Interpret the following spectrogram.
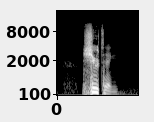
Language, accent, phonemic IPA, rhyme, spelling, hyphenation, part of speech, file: English, UK, /ˈʃuːtɪŋ/, -uːtɪŋ, shooting, shoot‧ing, adjective / noun / verb, En-uk-shooting.ogg
- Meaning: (adjective) 1. Moving or growing quickly 2. Of a pain, sudden and darting; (noun) 1. an instance of shooting with a gun or other weapon 2. the sport or activity of firing a gun or other weapon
